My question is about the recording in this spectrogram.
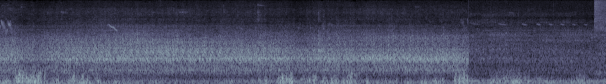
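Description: Small engine on a horse-drawn forecart running steadily to drive a round baler, with occasional knocks from the moving rig. About five seconds in it drops suddenly to a quieter, more distant level.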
